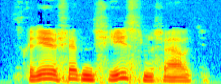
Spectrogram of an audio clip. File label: write, manx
